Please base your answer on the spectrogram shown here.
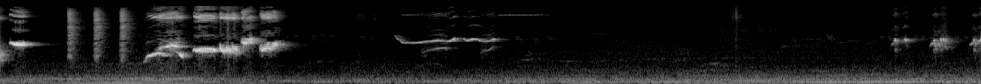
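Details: White-rumped shama singing readily: an opening burst of sharp clicks and varied whistled notes, then a quiet gap with one wavering whistle and a few soft chips near the end.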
